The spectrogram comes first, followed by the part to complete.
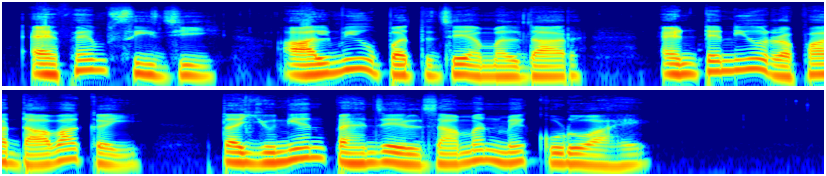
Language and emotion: Sindhi, neutral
